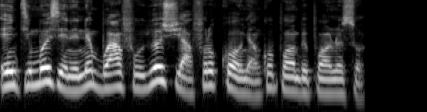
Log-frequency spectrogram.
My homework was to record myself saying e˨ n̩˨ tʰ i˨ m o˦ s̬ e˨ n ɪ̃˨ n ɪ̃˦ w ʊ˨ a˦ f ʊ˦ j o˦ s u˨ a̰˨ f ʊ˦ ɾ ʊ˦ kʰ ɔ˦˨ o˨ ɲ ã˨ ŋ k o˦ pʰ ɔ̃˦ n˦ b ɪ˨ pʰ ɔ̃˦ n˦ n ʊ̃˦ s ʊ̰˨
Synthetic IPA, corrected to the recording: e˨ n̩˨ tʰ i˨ m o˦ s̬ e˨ n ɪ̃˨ n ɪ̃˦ b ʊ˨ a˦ f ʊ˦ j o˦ s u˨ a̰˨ f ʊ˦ ɾ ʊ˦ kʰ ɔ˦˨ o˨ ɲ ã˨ ŋ k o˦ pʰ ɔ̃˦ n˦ b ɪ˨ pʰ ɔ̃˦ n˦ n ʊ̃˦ s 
